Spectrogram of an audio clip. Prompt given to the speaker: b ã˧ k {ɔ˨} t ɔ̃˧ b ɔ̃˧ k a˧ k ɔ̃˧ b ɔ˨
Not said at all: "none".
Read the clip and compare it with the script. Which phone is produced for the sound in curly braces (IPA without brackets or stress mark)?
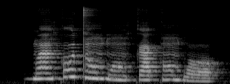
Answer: ɔ˦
